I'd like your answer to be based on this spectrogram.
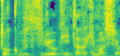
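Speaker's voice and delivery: ordinary talk, nothing marked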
